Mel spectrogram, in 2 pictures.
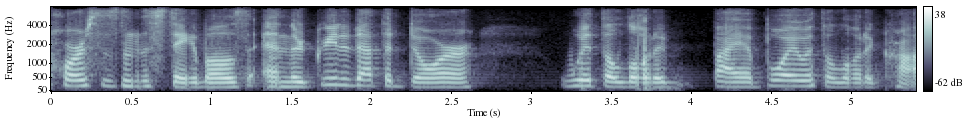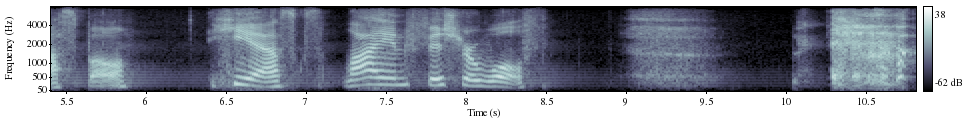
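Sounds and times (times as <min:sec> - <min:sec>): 
speech: 0:00.1 - 0:09.4
person coughing: 0:10.1 - 0:10.8.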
